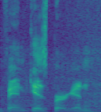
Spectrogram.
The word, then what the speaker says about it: van Gisbergen: attention has been behind Shane Van gisbergen that's how you say it by the way this is Bergen yes about you know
